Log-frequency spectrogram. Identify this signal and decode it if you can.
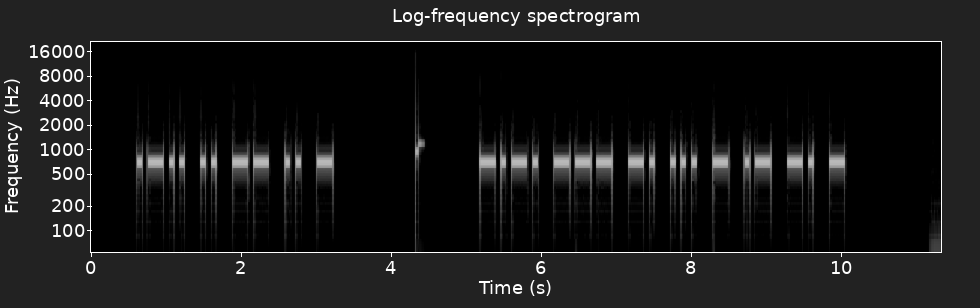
Morse code, heard as a keyed tone, about 17 wpm, 700 Hz. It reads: LIMIT CONSTANT
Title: Sentences from Top 1500 Words - New Word Drill Alt - 17wpm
